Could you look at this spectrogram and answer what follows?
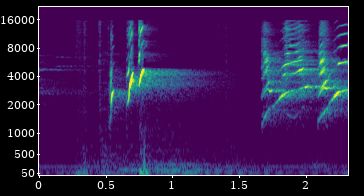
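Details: An Iranian goldfinch (Goldfinch Major) sings in the 2022 breeding season: a few sharp chirps and a held whistled note, then a rich run of rising, liquid twitters, with faint low rumbling.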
